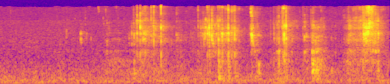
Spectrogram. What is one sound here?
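Wet smacking sounds come as a young woman licks her fingers.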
